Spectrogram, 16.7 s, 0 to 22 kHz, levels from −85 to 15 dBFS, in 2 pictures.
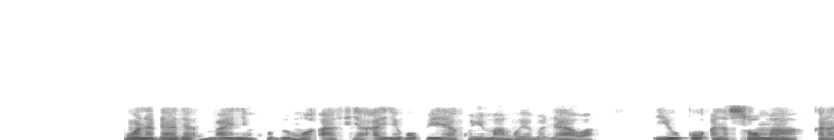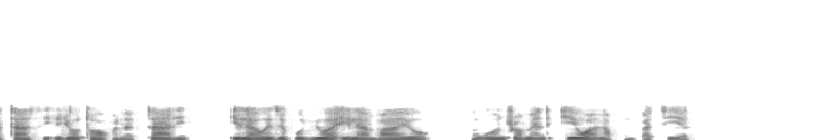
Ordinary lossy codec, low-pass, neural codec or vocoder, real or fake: AAC, 32 kbps; 5.4 kHz; codec, 16 kHz in and 24 kHz out, 1 kbps, XY-Tokenizer; fake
